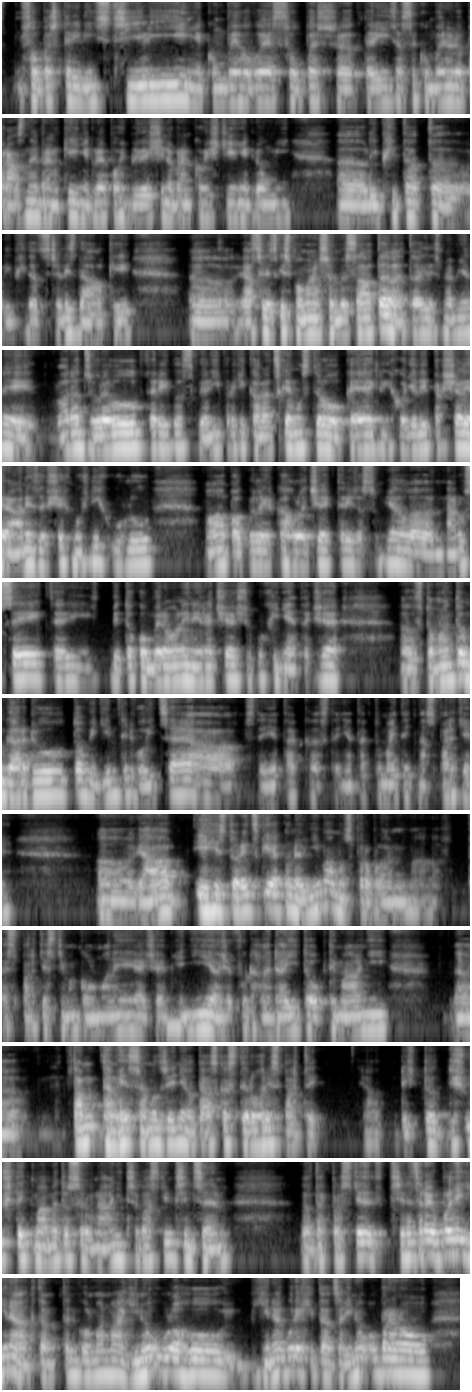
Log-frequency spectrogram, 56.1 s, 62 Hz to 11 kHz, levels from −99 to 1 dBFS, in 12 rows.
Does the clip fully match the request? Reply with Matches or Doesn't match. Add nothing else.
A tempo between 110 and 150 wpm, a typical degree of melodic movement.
Doesn't match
